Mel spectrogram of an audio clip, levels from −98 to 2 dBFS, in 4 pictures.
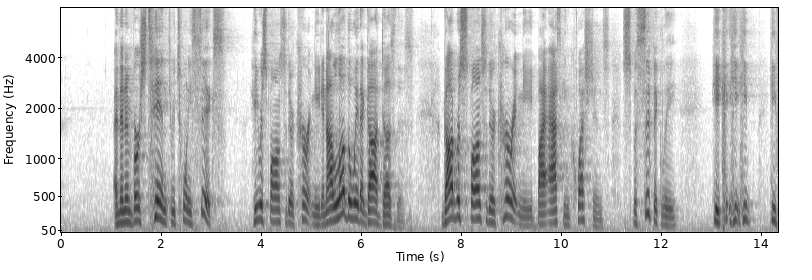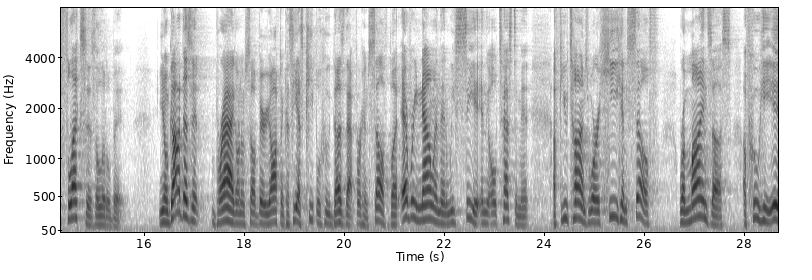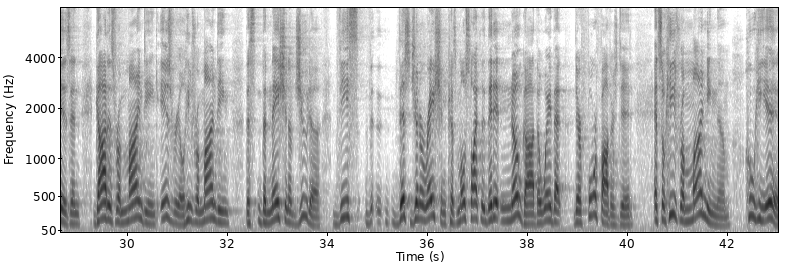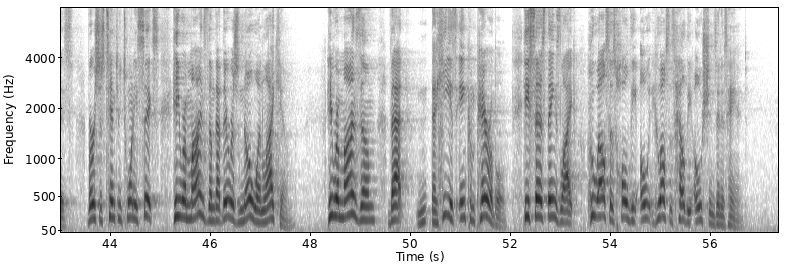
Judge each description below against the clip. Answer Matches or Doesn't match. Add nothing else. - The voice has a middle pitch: Matches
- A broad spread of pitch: Matches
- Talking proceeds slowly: Doesn't match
